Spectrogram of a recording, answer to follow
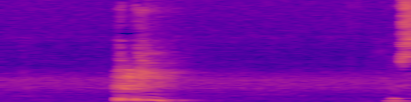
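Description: A woman clears her throat once, a short, harsh sound with a falling pitch about half a second in.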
